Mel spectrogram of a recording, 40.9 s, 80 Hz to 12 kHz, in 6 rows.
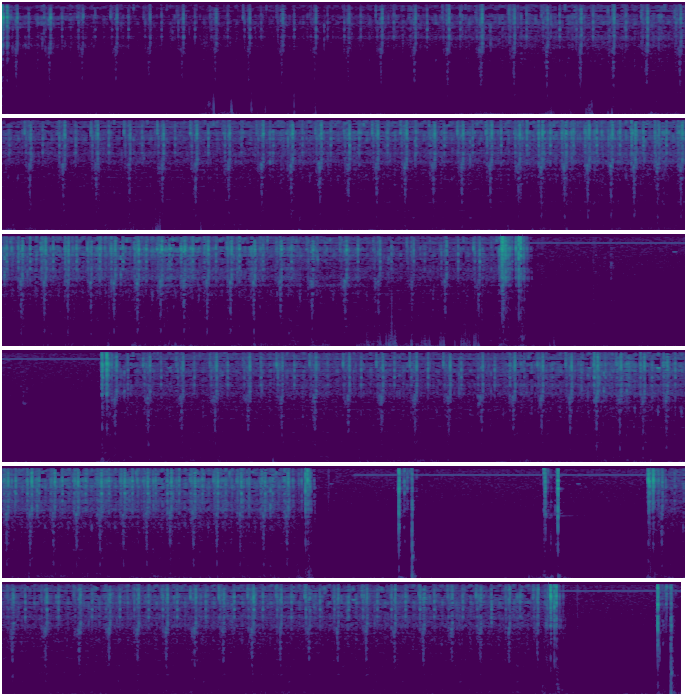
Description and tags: Queneau machine à coudre 15
son de machine à coudre
POWER, machine, machinery, industrial, coudre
